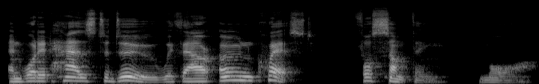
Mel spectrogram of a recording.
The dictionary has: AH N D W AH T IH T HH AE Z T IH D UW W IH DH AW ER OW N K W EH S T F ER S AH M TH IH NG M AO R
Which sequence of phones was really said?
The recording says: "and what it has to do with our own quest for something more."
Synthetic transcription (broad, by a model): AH N W AH T IH T HH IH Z T IH D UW W IH DH AW ER OW N K W EH S T F ER S AH M TH IH NG M AO R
